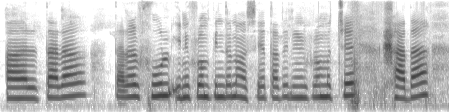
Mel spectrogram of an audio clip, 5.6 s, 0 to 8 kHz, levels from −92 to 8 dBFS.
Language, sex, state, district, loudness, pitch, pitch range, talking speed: Bengali, female, West Bengal, Kolkata, -25 LUFS, 290 Hz, 275-300 Hz, 95 wpm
